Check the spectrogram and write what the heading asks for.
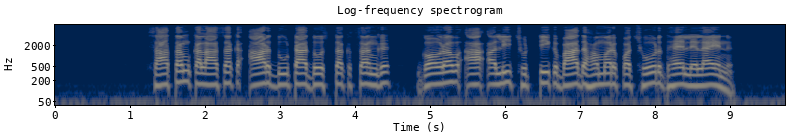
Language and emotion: Maithili, neutral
